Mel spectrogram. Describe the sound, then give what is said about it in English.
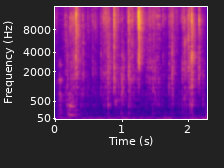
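Wrapping paper on a present crinkles and rustles in a run of crisp, crackly bursts, with one sharper snap near the middle and a faint voice murmuring briefly at the start. “me and my fancy wrapping paper eluding Jamie”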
